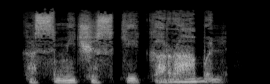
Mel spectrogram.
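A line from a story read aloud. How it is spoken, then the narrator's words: Hoarse whisper. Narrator (Russian): хрипло прошептал Артур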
